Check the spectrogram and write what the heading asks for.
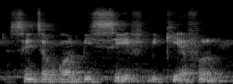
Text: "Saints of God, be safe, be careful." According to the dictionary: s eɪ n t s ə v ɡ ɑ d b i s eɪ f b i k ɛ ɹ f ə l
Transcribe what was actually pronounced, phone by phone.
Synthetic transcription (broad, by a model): s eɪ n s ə w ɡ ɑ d b i s eɪ f b i k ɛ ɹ f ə l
